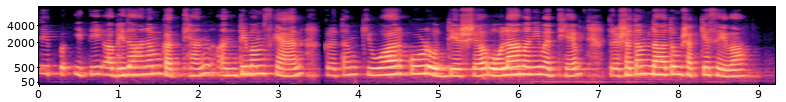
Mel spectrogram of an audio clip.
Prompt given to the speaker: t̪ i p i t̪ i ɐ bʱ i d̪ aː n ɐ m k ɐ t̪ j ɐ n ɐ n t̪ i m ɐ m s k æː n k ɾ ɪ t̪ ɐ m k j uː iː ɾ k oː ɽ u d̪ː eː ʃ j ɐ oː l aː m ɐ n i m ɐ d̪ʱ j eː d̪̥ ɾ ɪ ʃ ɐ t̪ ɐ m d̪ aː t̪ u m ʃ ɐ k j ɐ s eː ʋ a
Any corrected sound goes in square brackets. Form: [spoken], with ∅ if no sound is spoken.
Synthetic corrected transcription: t̪ i p i t̪ i ɐ bʱ i d̪ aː n ɐ m k ɐ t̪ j ɐ n ɐ n t̪ i m ɐ m s k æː n k ɾ ɪ t̪ ɐ m k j uː [aː] ɾ k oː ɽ u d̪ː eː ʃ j ɐ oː l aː m ɐ n i m ɐ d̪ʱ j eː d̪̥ ɾ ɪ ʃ ɐ t̪ ɐ m d̪ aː t̪ u m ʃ ɐ k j ɐ s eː ʋ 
